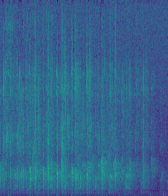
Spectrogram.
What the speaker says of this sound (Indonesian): Yang semangat kasih tepuk tangan dulu untuk Tuhan kita.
